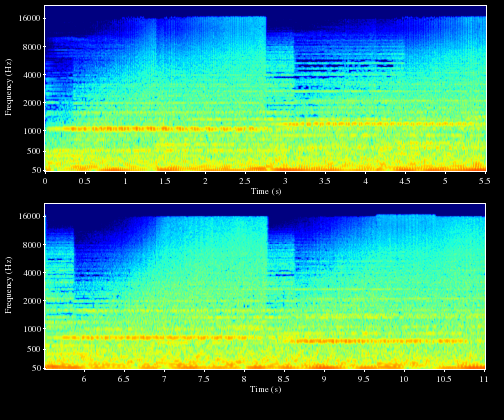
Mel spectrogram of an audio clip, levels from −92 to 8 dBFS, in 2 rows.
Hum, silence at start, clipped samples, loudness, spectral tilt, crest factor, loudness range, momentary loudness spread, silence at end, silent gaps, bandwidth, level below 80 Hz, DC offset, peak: none; 0 s; under 0.1%; -19 LUFS; -5.5 dB/octave; 14 dB; 1 LU; 3 LU; 0 s; none; 17 kHz; -20 dBFS; under 0.1%; -4 dBFS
